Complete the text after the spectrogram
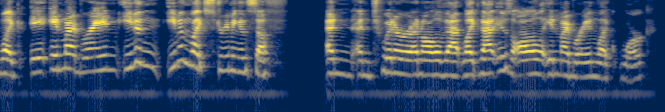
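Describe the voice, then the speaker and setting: A woman's voice: fairly high pitch, a little slow, a bit bright. A woman with a congested, sniffly nose chats casually to livestream viewers, rambling, interrupting herself and swearing freely.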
